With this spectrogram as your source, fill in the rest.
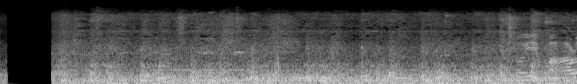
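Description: A train runs through mountain tunnels on the way to Katra, a dense, steady rumble of wheels and rolling stock with a faint clickety-clack, loud and continuous after a brief silent start.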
